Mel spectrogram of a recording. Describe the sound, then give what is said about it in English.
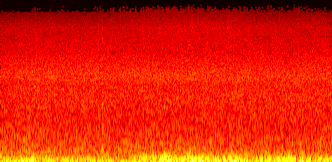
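Trees rustle in the wind during spells of wind on a prairie loop trail inside wooded surroundings, a steady, dense wash of hissing noise over a deep, low rumble of gusts that swells slightly midway, with no voices. “The prairie loop is only immediately inside the wooded surroundings, making for lovely sounds of trees rustling during spells of wind, as occurred while I was in the loop.”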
